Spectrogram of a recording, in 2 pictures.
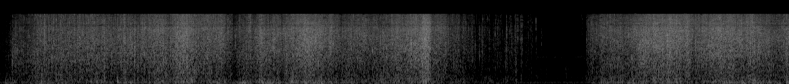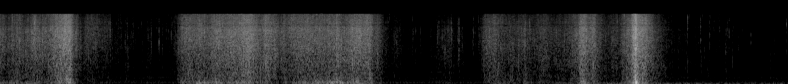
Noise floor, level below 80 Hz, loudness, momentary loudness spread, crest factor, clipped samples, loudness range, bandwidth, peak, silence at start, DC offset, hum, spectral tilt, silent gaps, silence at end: -63 dBFS; -50 dBFS; -28 LUFS; 19 LU; 30 dB; under 0.1%; 4 LU; 11.5 kHz; -2 dBFS; 0.05 s; under 0.1%; none; 0 dB/octave; none; 0.6 s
